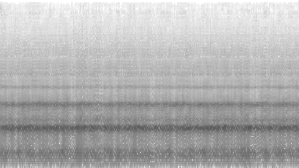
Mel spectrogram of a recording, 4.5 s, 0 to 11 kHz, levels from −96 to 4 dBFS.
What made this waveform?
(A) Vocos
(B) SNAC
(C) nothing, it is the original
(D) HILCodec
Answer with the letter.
A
